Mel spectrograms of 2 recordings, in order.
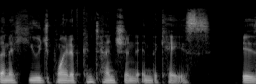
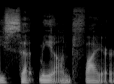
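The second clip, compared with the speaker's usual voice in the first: faint, slow, hushed, drawn-out half-whisper; 5 dB quieter than usual. Retelling a burned victim's words to witnesses: imitating a half-whisper. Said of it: "And she whispers".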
